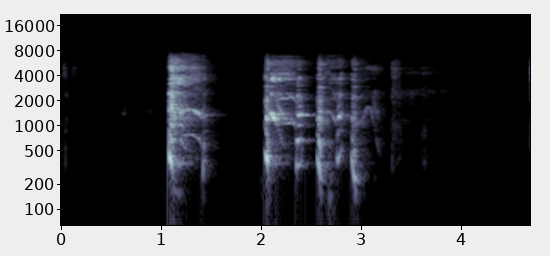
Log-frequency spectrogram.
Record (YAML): three_cough_length: 4.7 s
three_cough_amplitude: 30639
three_cough_signal_mean_std_ratio: 0.28
survey_phase: beta (2021-08-13 to 2022-03-07)
age: 45-64
gender: Male
wearing_mask: 'No'
symptom_none: true
smoker_status: Ex-smoker
respiratory_condition_asthma: false
respiratory_condition_other: false
recruitment_source: REACT
submission_delay: 3 days
covid_test_result: Negative
covid_test_method: RT-qPCR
